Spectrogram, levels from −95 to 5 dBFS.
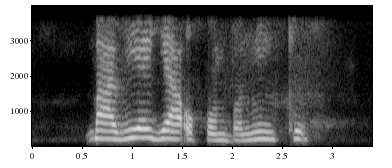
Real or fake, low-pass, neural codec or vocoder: fake; 3.6 kHz; codec, 16 kHz, 1.1 kbps, Voila-Tokenizer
